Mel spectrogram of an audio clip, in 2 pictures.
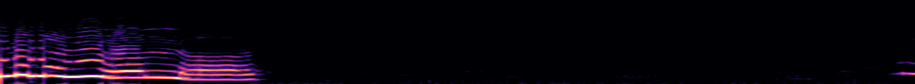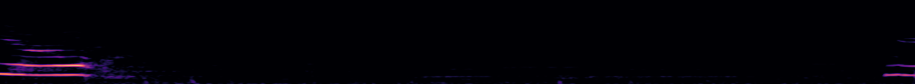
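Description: A cat in a bathtub gives a few short, drawn-out meows, close and clear, separated by long quiet gaps.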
